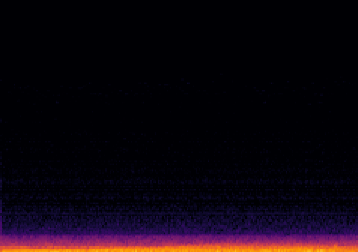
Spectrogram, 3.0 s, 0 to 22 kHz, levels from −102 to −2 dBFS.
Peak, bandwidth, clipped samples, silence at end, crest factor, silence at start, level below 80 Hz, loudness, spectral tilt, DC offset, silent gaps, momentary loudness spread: -12 dBFS; 1.5 kHz; under 0.1%; 0 s; 12 dB; 0 s; -32 dBFS; -26 LUFS; -15.5 dB/octave; under 0.1%; none; 1 LU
